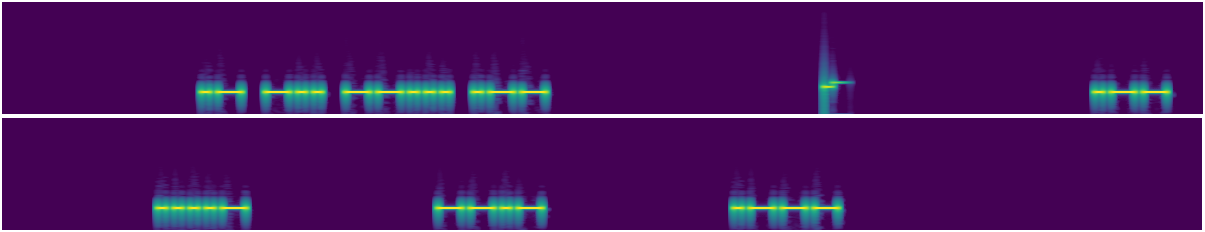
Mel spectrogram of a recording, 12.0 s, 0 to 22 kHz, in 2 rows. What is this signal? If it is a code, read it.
Morse code, heard as a keyed tone, about 32 wpm, spaced as for 13 wpm, 700 Hz. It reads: AD7W W4QJ
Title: USA Call Signs - 4 Characters - 8x Character Spacing - 30wpm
